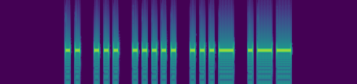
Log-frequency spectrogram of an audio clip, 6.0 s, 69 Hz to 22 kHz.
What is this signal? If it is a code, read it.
Morse code, heard as a keyed tone, about 15 wpm, 700 Hz. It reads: IS5VW
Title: Five Challenging Letter-Number Combinations 15wpm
